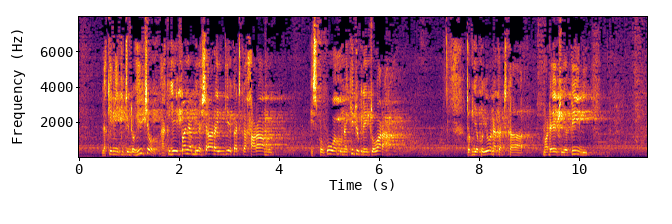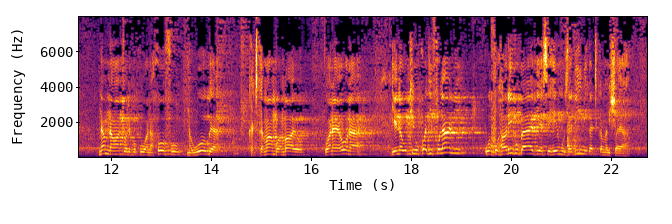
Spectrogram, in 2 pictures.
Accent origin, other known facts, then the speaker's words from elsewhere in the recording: Tabora, Tanzania; kule kwetu Tabora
